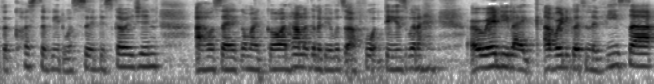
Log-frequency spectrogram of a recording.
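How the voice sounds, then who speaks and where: Young female vlogger, sore throat, lowish bright voice, chatty and expressive storytime delivery. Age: young adult. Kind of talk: casual personal storytime to camera.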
